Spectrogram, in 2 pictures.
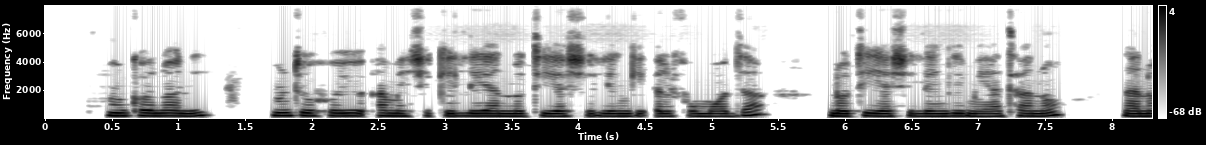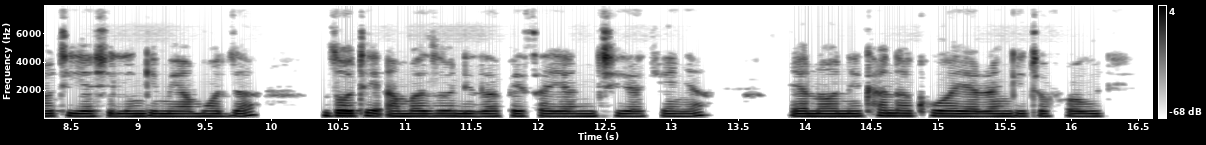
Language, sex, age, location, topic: Swahili, female, 18-24, Kisumu, finance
